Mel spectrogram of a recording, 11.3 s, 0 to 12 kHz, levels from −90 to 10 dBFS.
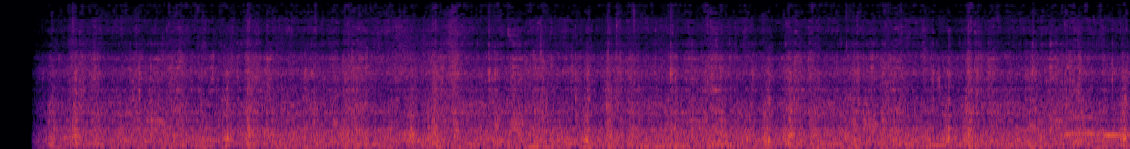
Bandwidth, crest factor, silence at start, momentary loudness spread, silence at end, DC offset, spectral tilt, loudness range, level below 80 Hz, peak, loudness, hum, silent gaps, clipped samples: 11.5 kHz; 18 dB; 0.35 s; 3 LU; 0 s; under 0.1%; -5.5 dB/octave; 1 LU; -48 dBFS; -20 dBFS; -37 LUFS; none; none; under 0.1%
